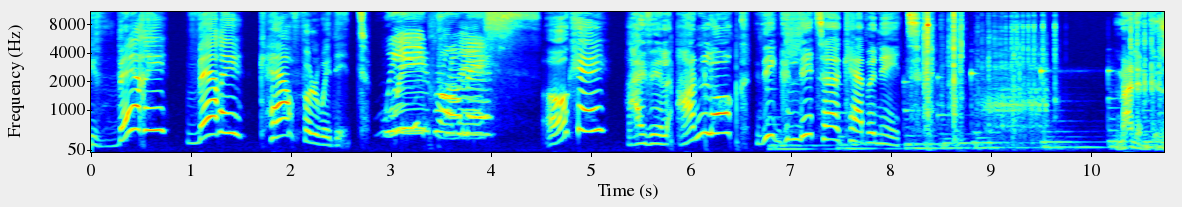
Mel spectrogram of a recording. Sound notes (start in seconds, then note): none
